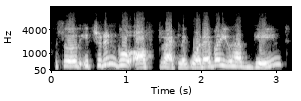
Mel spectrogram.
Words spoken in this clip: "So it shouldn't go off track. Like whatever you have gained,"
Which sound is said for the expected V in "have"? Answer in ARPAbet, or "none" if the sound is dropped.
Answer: V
